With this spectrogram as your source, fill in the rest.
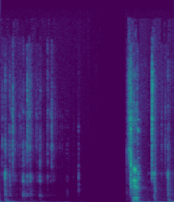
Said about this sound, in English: So I'll type this in the chat if you'd like.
